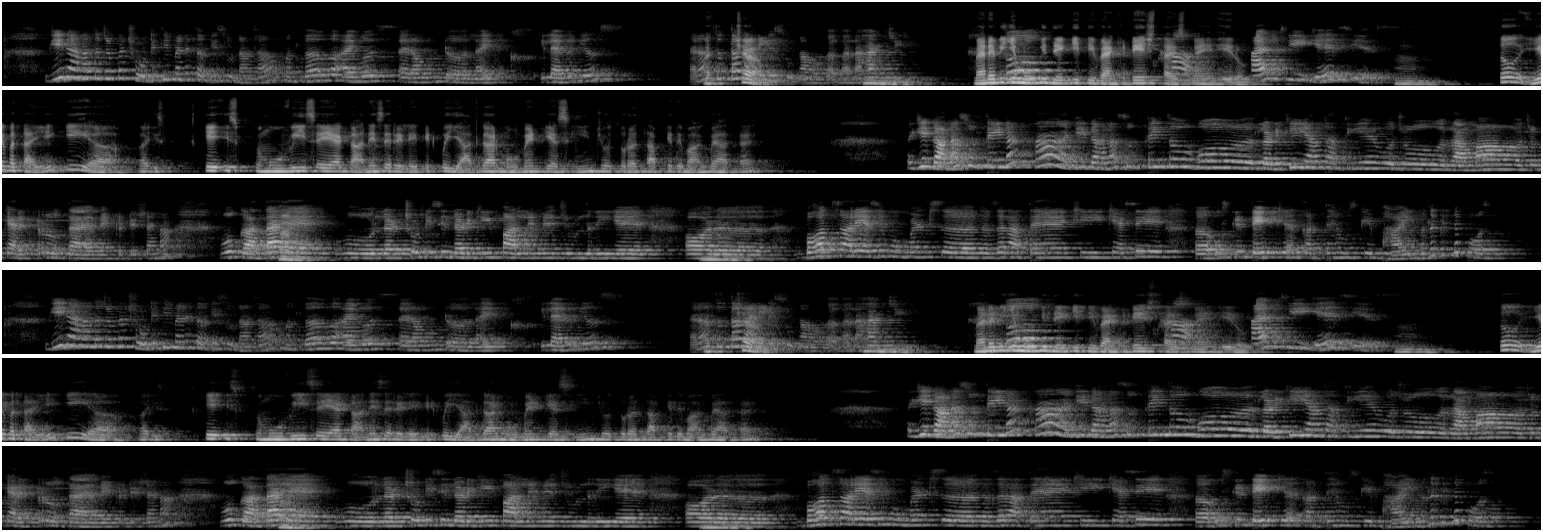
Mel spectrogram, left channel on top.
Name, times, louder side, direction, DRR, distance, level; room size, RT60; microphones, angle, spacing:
voice 1, 0.0-6.0 6.9-9.0 9.7-9.8 10.0-10.4 11.7-11.9 12.5-13.7 23.8-24.2 24.4-45.6, left 1 dB, 20° left, 3 dB, 6.1 m, -31 dB
voice 2, 7.0-7.6 8.6-9.1 9.7-12.5 13.9-14.4 15.0-17.0 17.4-22.9 33.5-33.8 37.8-38.2, left 2 dB, 55° left, 11 dB, 1.9 m, -27 dB
25.0 x 19.0 x 7.6 m, 0.88 s
head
